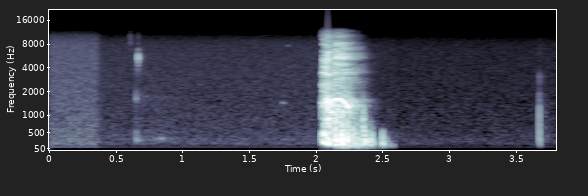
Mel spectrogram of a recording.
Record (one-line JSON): {"cough_length": "3.8 s", "cough_amplitude": 23921, "cough_signal_mean_std_ratio": 0.21, "survey_phase": "beta (2021-08-13 to 2022-03-07)", "age": "45-64", "gender": "Male", "wearing_mask": "No", "symptom_none": true, "smoker_status": "Never smoked", "respiratory_condition_asthma": true, "respiratory_condition_other": false, "recruitment_source": "REACT", "submission_delay": "1 day", "covid_test_result": "Negative", "covid_test_method": "RT-qPCR", "influenza_a_test_result": "Negative", "influenza_b_test_result": "Negative"}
